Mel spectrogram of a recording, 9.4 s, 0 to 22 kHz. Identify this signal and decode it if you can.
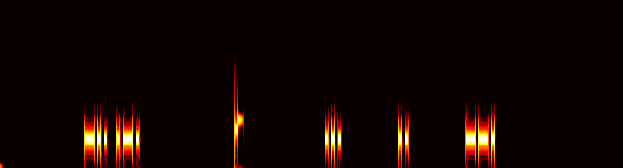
Morse code, heard as a keyed tone, about 25 wpm, spaced as for 11 wpm, 690 Hz. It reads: DR SIG
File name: Top 90 QSO Elements - 6x Character Spacing - 25wpm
